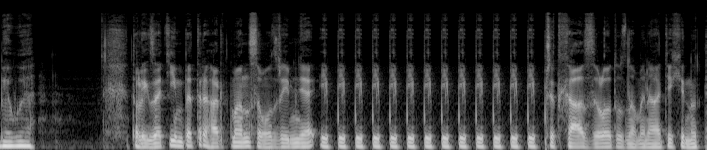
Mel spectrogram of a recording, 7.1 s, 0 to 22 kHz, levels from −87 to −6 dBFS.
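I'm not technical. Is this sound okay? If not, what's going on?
No. From 3.39 to 5.47 seconds the speech gets stuck in a broken-record loop: one tiny slice, 0.17 seconds long, plays twelve times back to back. The playback likely stalled and kept repeating its last scrap, so whatever should have come next is missing.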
